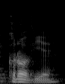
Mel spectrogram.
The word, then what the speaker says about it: krowie: Krowie. The E at the end should be more pronounced.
